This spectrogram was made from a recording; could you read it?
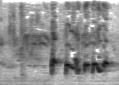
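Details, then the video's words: Bulbul singing a brief burst of warbled, chattering notes around the middle pitch range, the phrase lasting about half a second before quiet returns. "تغريد بلبل طور بدون توقف"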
